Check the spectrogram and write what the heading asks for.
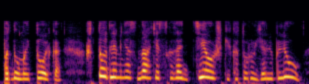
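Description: A woman reading aloud, voicing an earnest, emotional young man on crutches who sometimes drops to a hush. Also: high voice, normal speed, no echo, highs cut off, natural voice.

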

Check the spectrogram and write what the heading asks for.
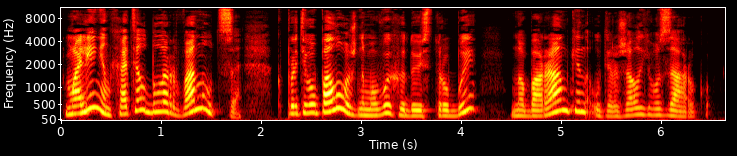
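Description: A woman narrating a children's story aloud, reading in a lively, expressive way. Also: medium pitch, a little fast, no room sound, studio quality.

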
